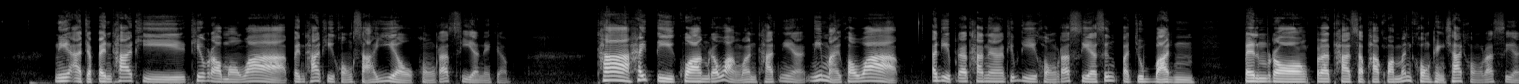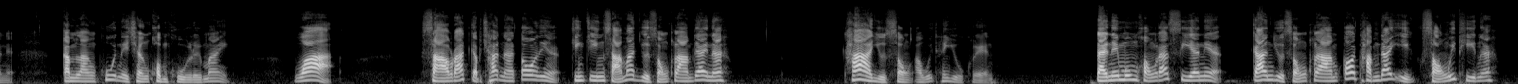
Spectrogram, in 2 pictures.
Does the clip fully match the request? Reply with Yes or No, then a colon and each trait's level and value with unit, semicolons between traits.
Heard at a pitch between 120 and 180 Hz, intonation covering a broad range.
Yes: medium, 140 Hz; wide, 6.4 semitones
